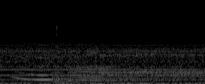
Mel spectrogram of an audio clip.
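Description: A pause in speech with a steady low electrical hum, and a faint pitched sound gliding down in pitch during the first second.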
